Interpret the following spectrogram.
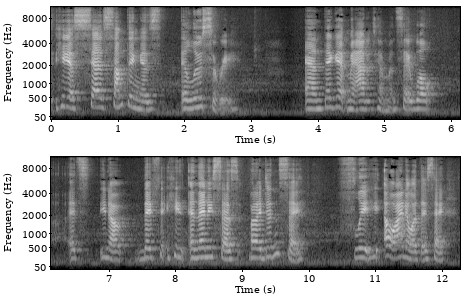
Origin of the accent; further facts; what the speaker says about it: Iowa, United States; And I was very skeptical about this when I came from Iowa.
